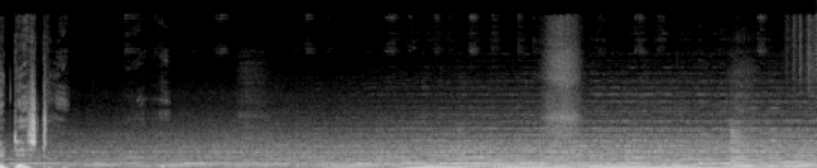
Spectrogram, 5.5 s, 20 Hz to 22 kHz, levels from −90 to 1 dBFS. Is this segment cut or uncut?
uncut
